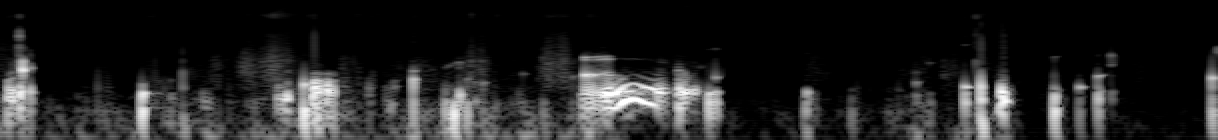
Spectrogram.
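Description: Frequent gurgles, pops and bubbling with a longer rising growl; active bowel sounds, stomach growling.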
